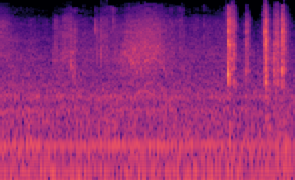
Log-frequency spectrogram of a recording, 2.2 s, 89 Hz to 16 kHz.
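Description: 2023 Dodge Hornet GT's turbocharged four-cylinder idling steadily in the cabin, just after a push-button start. Near the end, a few quick clicks and rustles as the seatbelt is pulled out across the driver.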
